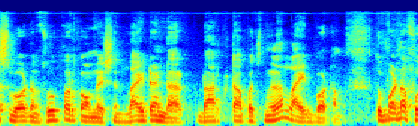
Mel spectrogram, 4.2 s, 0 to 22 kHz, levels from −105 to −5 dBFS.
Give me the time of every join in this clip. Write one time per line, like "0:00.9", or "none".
none

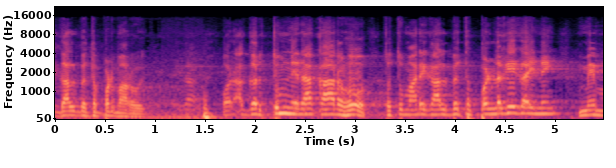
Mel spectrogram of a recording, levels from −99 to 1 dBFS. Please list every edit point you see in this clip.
0:01.7

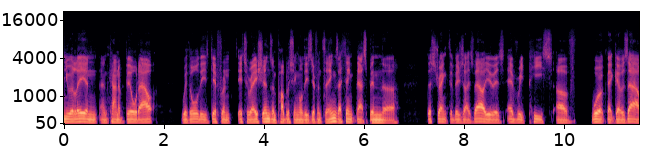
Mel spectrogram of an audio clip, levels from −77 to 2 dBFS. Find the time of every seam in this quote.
none

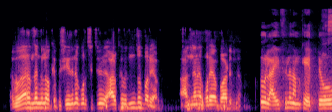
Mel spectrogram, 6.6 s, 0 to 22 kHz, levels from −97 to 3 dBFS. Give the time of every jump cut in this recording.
0:05.2

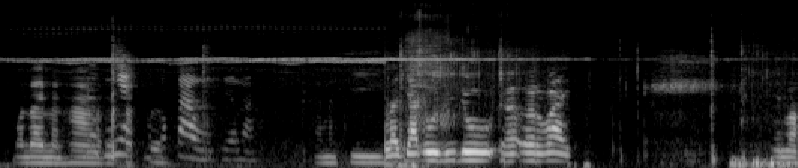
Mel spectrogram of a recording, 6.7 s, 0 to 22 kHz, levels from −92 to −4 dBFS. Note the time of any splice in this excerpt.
0:03.2

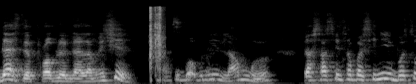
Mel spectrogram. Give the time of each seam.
0:01.5

